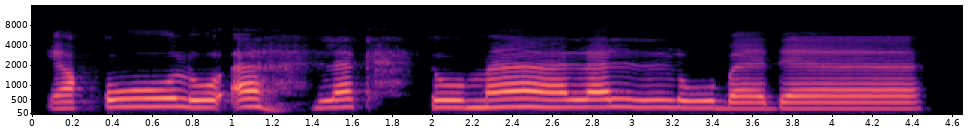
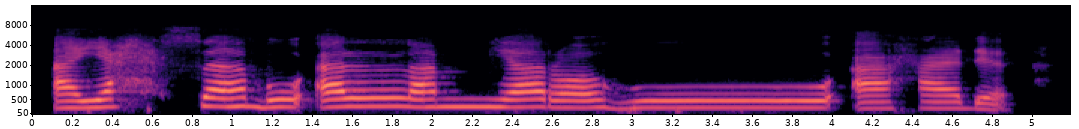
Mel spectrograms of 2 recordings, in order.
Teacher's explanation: Itu pada kata idgham bila gunanya terdapat pada kata malal lubada. Karena ada tanwin bertemu dengan huruf lam, maka dibaca dileburkan tanpa dengung. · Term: idgham bila gunnah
